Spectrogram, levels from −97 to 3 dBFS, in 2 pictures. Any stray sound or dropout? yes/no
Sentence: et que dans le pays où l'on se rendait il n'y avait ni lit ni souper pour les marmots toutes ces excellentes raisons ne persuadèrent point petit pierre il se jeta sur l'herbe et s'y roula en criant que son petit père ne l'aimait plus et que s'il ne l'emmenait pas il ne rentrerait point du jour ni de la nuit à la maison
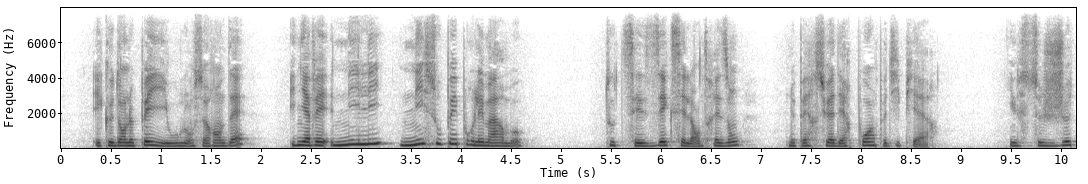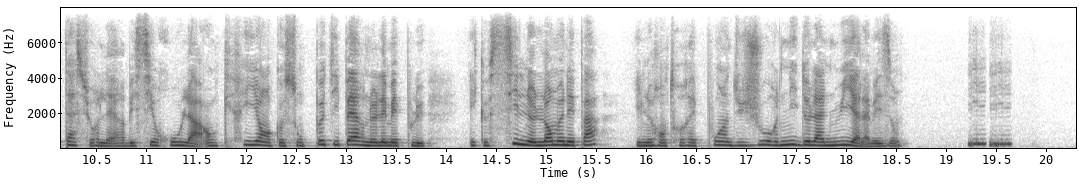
yes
